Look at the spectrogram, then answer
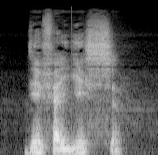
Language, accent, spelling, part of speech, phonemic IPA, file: French, Canada, défaillisses, verb, /de.fa.jis/, LL-Q150 (fra)-défaillisses.wav
- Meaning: second-person singular imperfect subjunctive of défaillir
